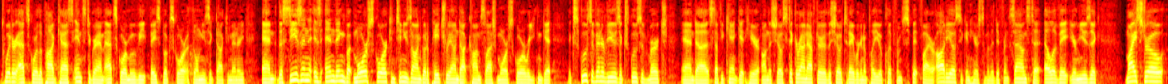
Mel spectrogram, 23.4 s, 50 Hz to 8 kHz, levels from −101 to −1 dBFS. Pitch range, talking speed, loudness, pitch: 105-135 Hz, 205 wpm, -13 LUFS, 115 Hz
